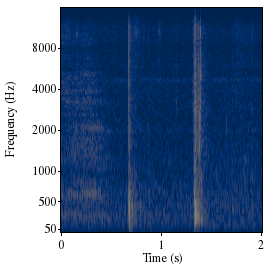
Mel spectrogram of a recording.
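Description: Two short, sharp clicks about two-thirds of a second apart as hard plastic stamping supplies, a clear acrylic stamp block and an ink pad, are handled on the desk, after a faint rustle.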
